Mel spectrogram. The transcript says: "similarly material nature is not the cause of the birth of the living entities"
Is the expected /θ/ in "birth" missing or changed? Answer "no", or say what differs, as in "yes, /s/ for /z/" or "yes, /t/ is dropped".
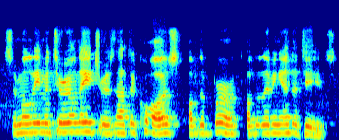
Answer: no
